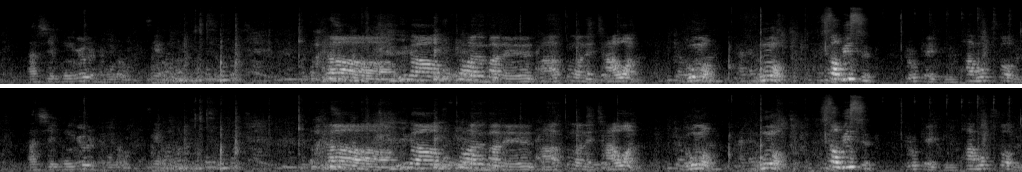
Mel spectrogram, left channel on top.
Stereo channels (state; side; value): normal; both; correlation 0.41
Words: 다시 공유를 해보도록 할게요. 자, 우리가 공부하는 바는 방학 동안에 자원, 농업, 공업, 서비스 이렇게 과목 수업을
